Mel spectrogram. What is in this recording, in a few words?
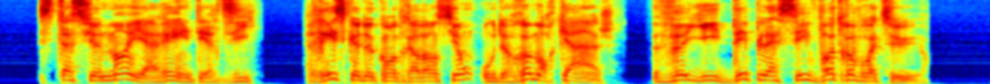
Pathfinder French Canadian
